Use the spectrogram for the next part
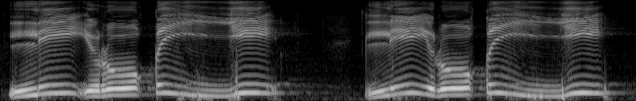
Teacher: دیکھیں یہاں قاف اور یا دونوں پر زیر ہے، لام زیر لی، را پیش رو، لی رو، قاف یا زیر قی، یا زیر ی، قی. قاف کو موٹا کر کے یا کے ساتھ ملانا، یا کو سخت کریں گے تشدید کی وجہ سے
